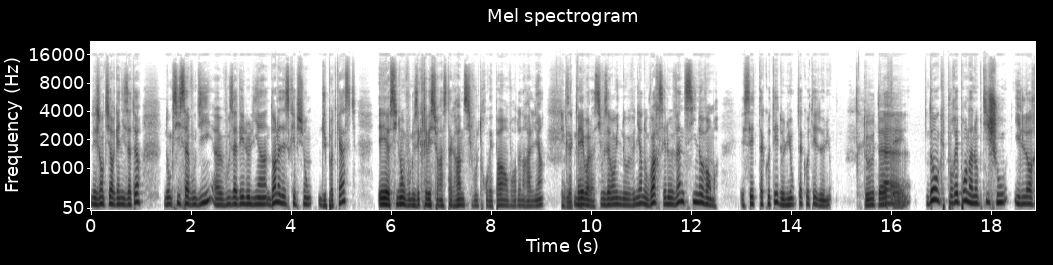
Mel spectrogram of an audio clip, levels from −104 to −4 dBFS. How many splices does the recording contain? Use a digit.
1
